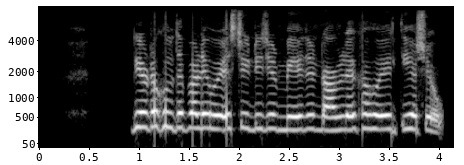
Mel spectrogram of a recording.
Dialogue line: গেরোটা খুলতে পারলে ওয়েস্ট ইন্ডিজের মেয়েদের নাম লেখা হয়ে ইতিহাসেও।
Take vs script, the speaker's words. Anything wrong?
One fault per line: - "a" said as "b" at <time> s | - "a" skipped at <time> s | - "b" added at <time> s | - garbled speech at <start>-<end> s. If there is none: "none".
none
